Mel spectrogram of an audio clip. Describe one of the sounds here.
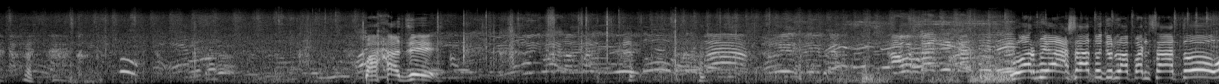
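A crowd of men and children shouts and cheers excitedly outdoors.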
